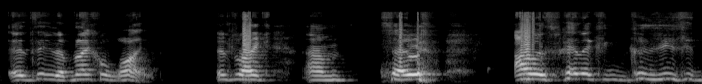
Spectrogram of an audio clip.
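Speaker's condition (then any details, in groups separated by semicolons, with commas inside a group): Spastic cerebral palsy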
